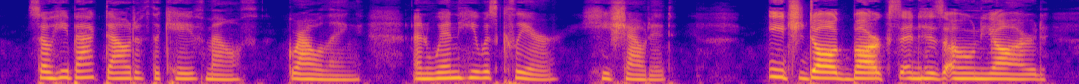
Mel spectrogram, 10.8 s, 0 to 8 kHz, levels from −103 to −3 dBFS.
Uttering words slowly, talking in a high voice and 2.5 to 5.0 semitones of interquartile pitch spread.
Yes: slow, 130 wpm; high, 195 Hz; average, 3.0 semitones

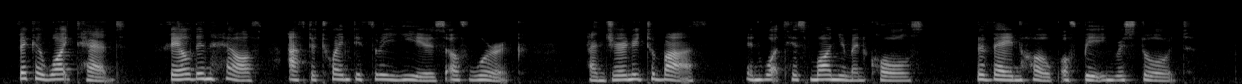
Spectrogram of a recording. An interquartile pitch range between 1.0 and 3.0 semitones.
Yes: narrow, 2.5 semitones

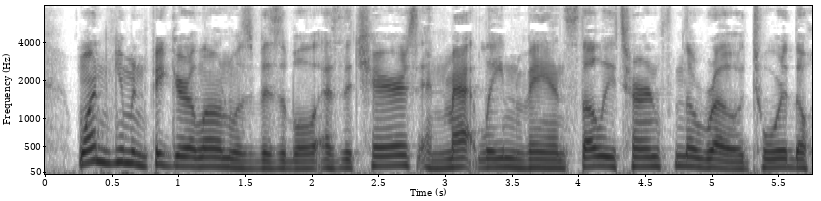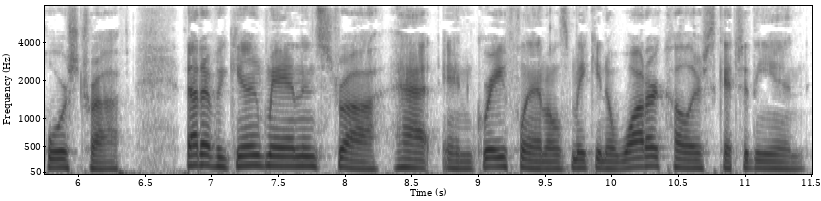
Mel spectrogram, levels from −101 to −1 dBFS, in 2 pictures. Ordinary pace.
No: fast, 215 wpm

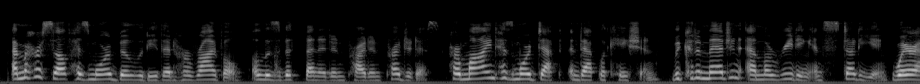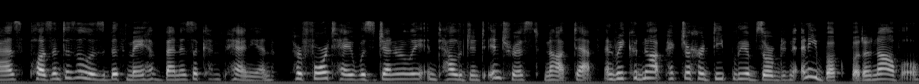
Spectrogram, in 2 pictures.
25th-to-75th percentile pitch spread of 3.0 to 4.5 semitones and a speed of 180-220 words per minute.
Yes: average, 3.5 semitones; average, 195 wpm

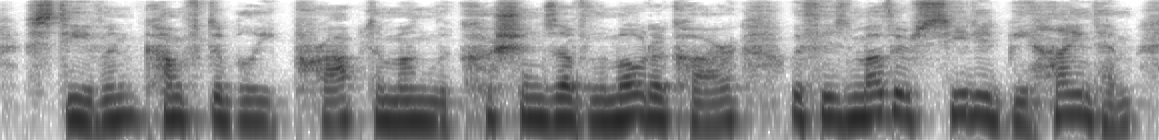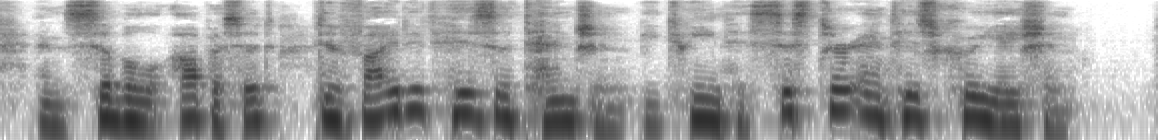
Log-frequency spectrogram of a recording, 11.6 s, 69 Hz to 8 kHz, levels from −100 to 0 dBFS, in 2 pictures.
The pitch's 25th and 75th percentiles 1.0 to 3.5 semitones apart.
Yes: average, 2.7 semitones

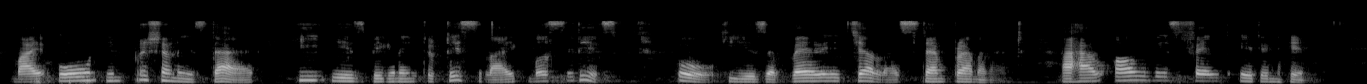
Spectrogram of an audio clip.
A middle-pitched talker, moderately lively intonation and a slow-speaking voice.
Yes: medium, 145 Hz; average, 4.8 semitones; slow, 110 wpm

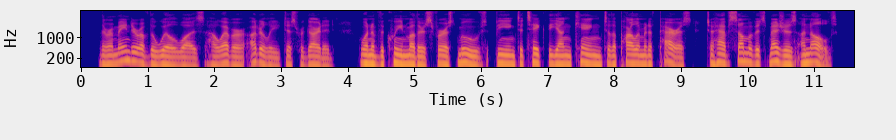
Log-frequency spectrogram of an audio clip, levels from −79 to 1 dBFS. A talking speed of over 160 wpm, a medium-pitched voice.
No: average, 180 wpm; low, 125 Hz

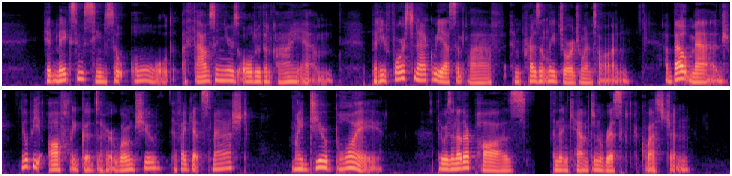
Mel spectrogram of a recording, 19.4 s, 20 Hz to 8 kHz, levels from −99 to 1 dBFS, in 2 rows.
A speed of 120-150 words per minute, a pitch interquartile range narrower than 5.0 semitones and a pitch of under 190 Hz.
No: average, 160 wpm; average, 4.3 semitones; low, 135 Hz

